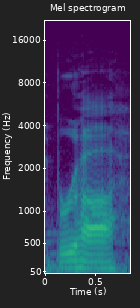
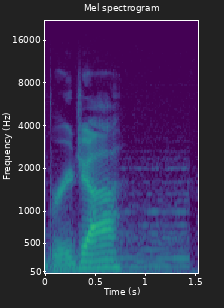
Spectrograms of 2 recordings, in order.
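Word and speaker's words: Brujah: I'll do blood and dust seed will be bruha. I used to game with a guy uh who I played a lot of Vampire the Masquerade with and he always pronounced it bruja even though he knew it was pronounc supposed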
